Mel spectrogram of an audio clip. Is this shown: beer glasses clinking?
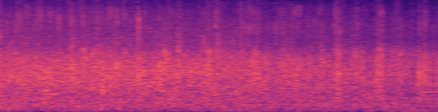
no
